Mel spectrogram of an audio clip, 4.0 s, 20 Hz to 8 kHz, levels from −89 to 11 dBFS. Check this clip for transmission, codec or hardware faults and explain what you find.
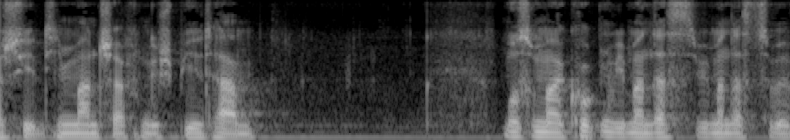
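Nothing wrong turns up here; the speech comes across steady and intact, with no transmission, codec or hardware trouble to point to.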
